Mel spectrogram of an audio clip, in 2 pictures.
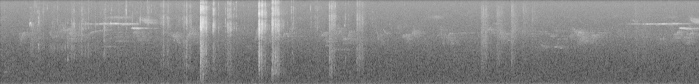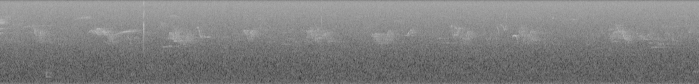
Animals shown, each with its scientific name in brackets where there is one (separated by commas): Eastern Wood-Pewee (Contopus virens), Wood Thrush (Hylocichla mustelina), Black-throated Green Warbler (Setophaga virens), Red-eyed Vireo (Vireo olivaceus)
